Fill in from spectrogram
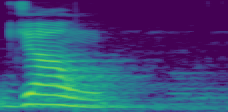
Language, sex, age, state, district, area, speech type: Nepali, female, 30-45, West Bengal, Kalimpong, rural, read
